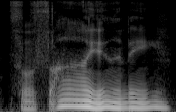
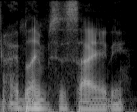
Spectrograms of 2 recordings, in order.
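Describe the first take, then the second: First: Very slow whisper of "Society"; drawn-out whisper. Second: Said in the usual way. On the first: Acted. Blaming society in a long mock whisper. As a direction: breathe "Society" out slowly, half mocking.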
